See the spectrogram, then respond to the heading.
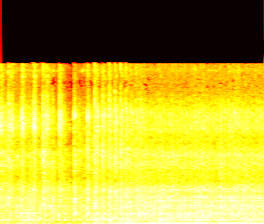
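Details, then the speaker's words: Jarwo Crown rice transplanter single-cylinder engine, hard to start, heavy black exhaust smoke and won't rev: uneven, stumbling beat that never settles; running rich with excess fuel through the carburetor, carburetor mixture adjustment needed. "di situ bisa kita lihat asap yang ada pada knalpot itu sangat luar biasa yang bertanda bensin itu berlebihan masuk ke bagian karburator"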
